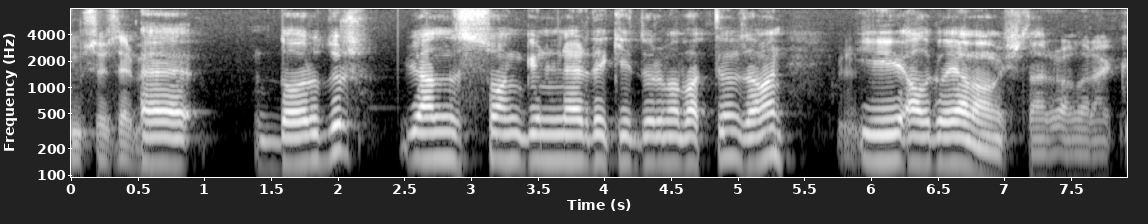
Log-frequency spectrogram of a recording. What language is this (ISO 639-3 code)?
tur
